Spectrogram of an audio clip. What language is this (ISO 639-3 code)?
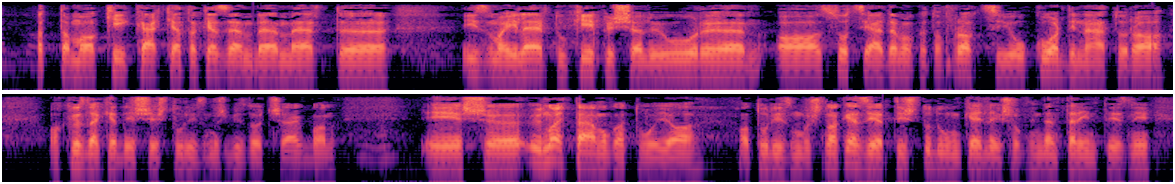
hun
